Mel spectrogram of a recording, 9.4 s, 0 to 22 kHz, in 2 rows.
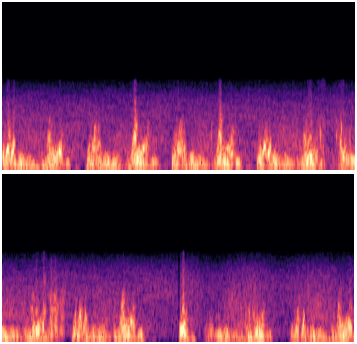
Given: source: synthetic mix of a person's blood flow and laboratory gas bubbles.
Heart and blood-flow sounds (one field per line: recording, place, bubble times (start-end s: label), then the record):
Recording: Doppler ultrasound of blood flow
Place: precordium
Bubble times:
4.22-4.32 s: bubbles
4.44-4.62 s: bubbles
5.23-5.58 s: bubbles
From the record:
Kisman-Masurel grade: 212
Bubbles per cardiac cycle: several, 3 to 8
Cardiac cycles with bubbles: 1 to 10%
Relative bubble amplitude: moderate (0.250 to 0.450)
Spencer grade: 1 (occasional bubble signal discernible with the cardiac motion signal, with majority of cardiac periods free of bubbles)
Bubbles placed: only in the low amplitude regions of the cardiac cycle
